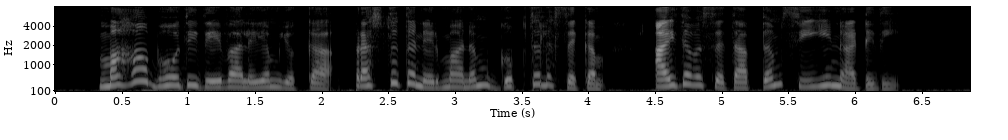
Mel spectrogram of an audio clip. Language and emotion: Telugu, neutral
